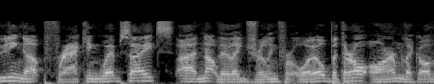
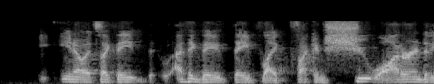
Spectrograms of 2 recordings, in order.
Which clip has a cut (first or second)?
first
